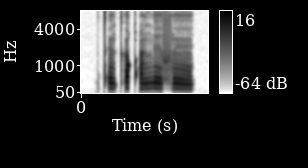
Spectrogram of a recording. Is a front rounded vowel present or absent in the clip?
present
